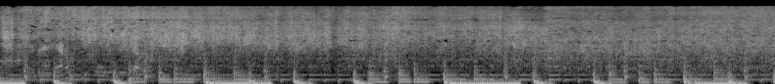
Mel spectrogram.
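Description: Onion, garlic and ginger paste sizzling steadily as it goes into hot oil in a nonstick pan and is stirred with a wooden spatula. The sizzle starts the moment the paste hits the oil.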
